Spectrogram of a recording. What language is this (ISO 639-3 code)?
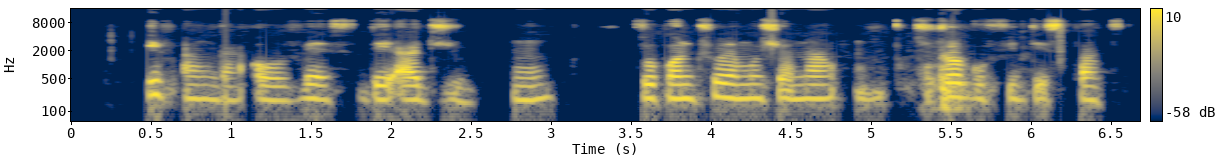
pcm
